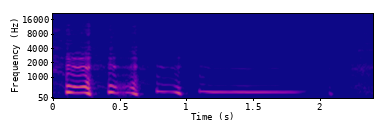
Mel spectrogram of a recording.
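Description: A man crying: about five short sobs in quick succession, each falling in pitch, then one long steady wailing note held for most of a second.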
